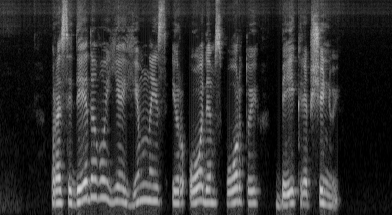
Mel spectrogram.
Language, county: Lithuanian, Panevėžys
